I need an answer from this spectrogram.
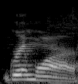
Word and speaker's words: grimoire: Grimoire.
